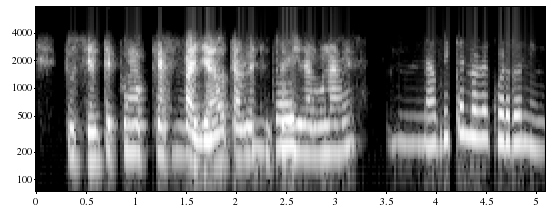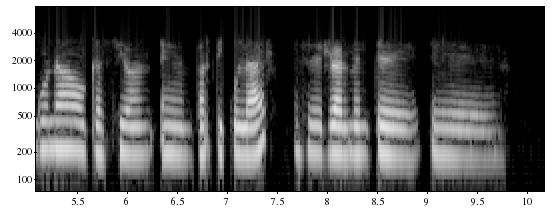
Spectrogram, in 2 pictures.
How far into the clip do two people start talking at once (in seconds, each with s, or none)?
1.3 s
